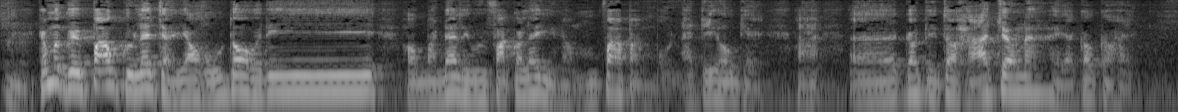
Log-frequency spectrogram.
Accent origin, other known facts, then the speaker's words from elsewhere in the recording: Hong Kong; 我覺得就唔係我哋香港人咧，即係自己咧生安白造咁樣諗出嚟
